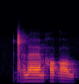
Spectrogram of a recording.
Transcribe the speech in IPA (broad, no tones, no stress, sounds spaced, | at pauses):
ɡ͡ǁ æ ɳ æː m h ɒ ɡ ɒ u̯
